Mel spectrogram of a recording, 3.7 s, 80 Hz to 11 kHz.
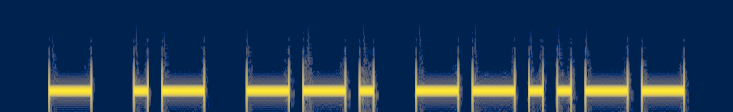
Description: Morse code, heard as a keyed tone, about 17 wpm, 700 Hz. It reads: TAG,
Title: Additional Easy Phrases 17wpm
